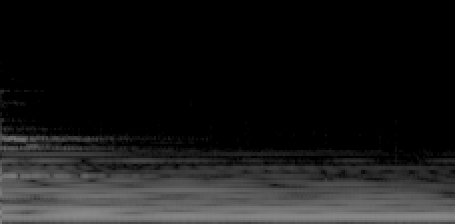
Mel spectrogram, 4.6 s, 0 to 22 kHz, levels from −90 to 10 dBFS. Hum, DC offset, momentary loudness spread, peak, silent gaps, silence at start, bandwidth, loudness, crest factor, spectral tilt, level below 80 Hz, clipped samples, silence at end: 50 Hz at -85 dBFS; under 0.1%; 2 LU; -30 dBFS; none; 0 s; 2.5 kHz; -42 LUFS; 12 dB; -10 dB/octave; -66 dBFS; under 0.1%; 0 s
